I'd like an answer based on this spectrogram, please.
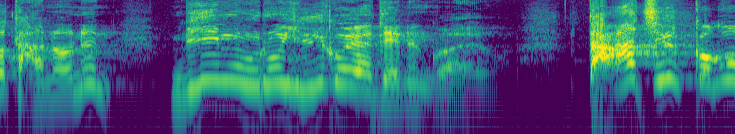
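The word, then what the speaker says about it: meme: 지금 이거를 매매나 미미로 읽은 사람들은 청년들과 말할 자격이 없어요. 이거는 우리 학생들은, 우리 학생들 한번 읽어볼게요. 뭐라고 읽죠? 밈으로 읽습니다.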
